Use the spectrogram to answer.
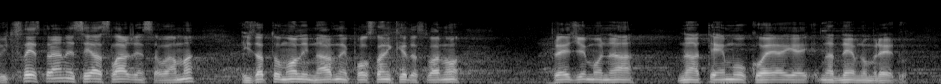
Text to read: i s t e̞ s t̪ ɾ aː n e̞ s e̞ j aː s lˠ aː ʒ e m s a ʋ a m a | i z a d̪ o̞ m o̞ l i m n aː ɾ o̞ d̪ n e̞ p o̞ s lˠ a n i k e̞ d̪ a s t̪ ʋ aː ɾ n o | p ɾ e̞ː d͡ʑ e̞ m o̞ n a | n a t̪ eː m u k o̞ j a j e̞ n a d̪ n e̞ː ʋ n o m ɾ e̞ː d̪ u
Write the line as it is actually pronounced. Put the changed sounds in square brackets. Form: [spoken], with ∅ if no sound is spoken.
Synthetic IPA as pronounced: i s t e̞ s t̪ ɾ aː n e̞ s e̞ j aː s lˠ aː ʒ e m s a ʋ a m a | i z a [t̪] o̞ m o̞ l i m n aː ɾ o̞ d̪ n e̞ p o̞ s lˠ a n i k e̞ d̪ a s t̪ ʋ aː ɾ n o | p ɾ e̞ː d͡ʑ e̞ m o̞ n a | n a t̪ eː m u k o̞ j a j e̞ n a d̪ n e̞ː ʋ n o m ɾ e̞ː d̪ u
